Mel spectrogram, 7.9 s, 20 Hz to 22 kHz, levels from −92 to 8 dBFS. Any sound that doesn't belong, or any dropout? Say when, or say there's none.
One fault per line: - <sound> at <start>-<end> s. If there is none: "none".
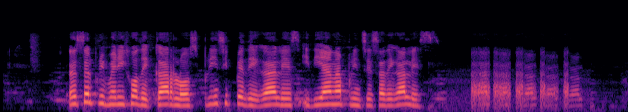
- laugh at 5.9-7.3 s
